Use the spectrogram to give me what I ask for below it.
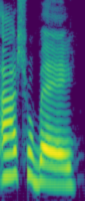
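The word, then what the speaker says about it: Ashwabay: surprisingly warm now mount ashford bay interestingly enough they created that name because of washburn ashland and bayfield so that's an easy way to remember how to say it let me tell you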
